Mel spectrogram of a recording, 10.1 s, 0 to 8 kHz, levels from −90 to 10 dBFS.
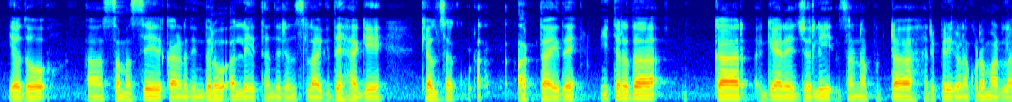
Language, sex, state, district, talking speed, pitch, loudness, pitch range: Kannada, male, Karnataka, Chamarajanagar, 120 wpm, 95 Hz, -24 LUFS, 90-100 Hz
